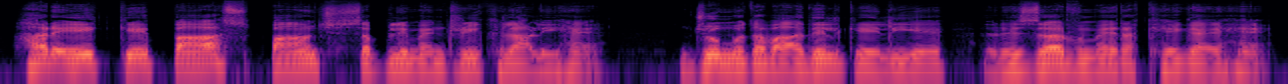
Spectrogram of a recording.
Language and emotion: Urdu, neutral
